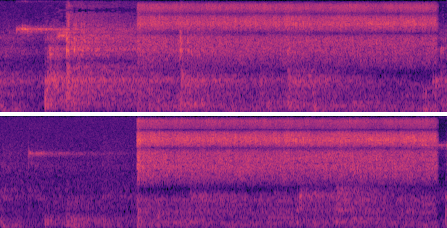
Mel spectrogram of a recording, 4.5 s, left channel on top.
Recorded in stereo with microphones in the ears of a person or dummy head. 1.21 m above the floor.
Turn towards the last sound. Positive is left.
turn(degrees=-25)  # may be behind; listen again after turning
